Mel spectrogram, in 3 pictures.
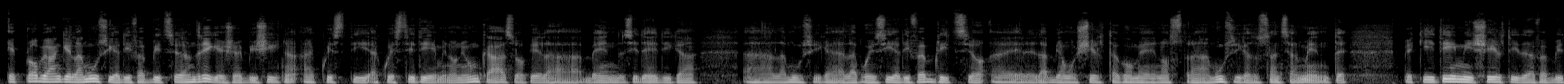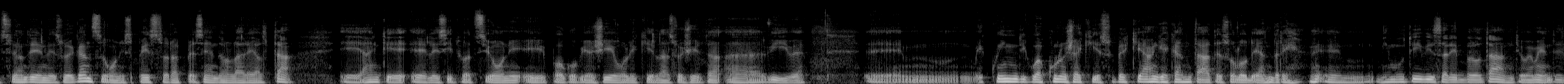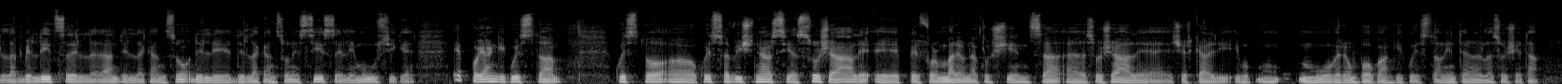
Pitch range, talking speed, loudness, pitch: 95-110 Hz, 160 wpm, -26 LUFS, 105 Hz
